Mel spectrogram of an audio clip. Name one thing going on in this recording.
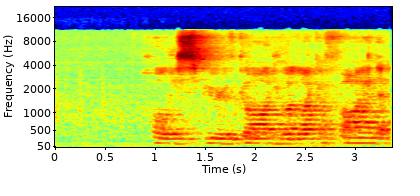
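A middle-aged man speaks calmly into a microphone in a large echoing room.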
